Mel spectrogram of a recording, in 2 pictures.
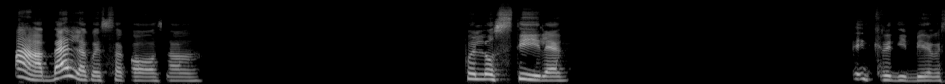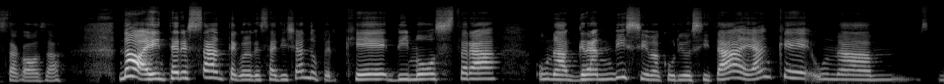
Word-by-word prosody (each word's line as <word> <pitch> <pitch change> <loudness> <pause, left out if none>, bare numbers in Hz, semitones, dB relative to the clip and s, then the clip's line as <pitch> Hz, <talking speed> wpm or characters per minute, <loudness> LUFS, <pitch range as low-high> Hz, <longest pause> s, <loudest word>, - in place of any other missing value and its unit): Ah, 345 - +6
bella 210 - +3
questa 195 0 -8
cosa. 175 -1 -9 2.6
Quello 240 -2 0
stile. 205 -6 0 2.8
È 240 - -6
incredibile 190 -6 -7
questa 180 +1 -10
cosa. 175 +2 -9 0.5
No, 380 -1 +11
è 240 - +10
interessante 280 +2 +2
quello 215 0 -5
che 210 - -5
stai 215 +2 -6
dicendo, 285 +7 -7
perché 230 +3 -2
dimostra 250 +3 -1 0.4
una 235 -2 -1
grandissima 235 - -2
curiosità 215 +7 -1
e 240 - -3
anche 300 +1 -3
una, 225 -3 -4
mhmm, 225 +2 -16
s 215 - -22
230 Hz, 85 wpm, -23 LUFS, 200-255 Hz, 2.8 s, No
